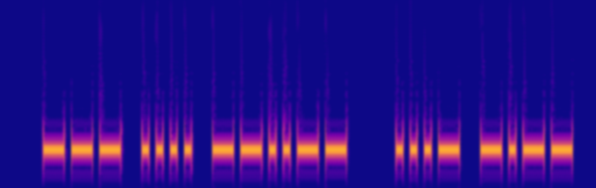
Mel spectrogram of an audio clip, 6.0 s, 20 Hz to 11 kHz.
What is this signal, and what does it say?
Morse code, heard as a keyed tone, about 17 wpm, 700 Hz. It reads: OH, VY
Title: Sentences from Top 500 Words and Abbreviations 17wpm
